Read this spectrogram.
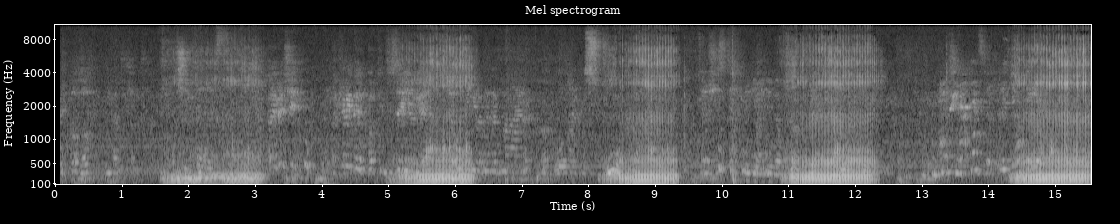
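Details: Bulldog asleep: loud, rattling snores with wheezy breaths out, about one cycle every three seconds, some twelve breaths a minute; snoring in a flat-faced dog.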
